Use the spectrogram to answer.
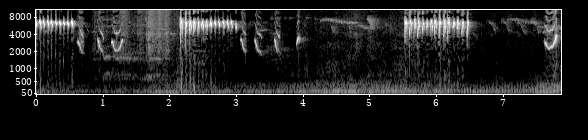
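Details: Olive-backed sunbird in lively song with varied imitations of other birds: bursts of rapid, high buzzy trills about a second long, alternating with short upward-curving whistled notes and thin sweeps, over a low background hum.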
